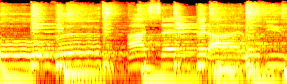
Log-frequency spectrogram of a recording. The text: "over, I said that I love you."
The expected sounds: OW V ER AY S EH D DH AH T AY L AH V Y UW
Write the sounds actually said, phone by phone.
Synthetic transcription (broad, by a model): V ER AY S EH D DH AH T AY W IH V Y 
